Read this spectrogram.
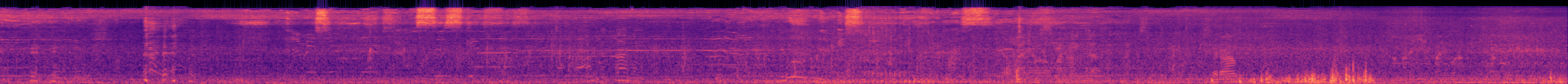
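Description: A car engine rumbles steadily as the car drives slowly.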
